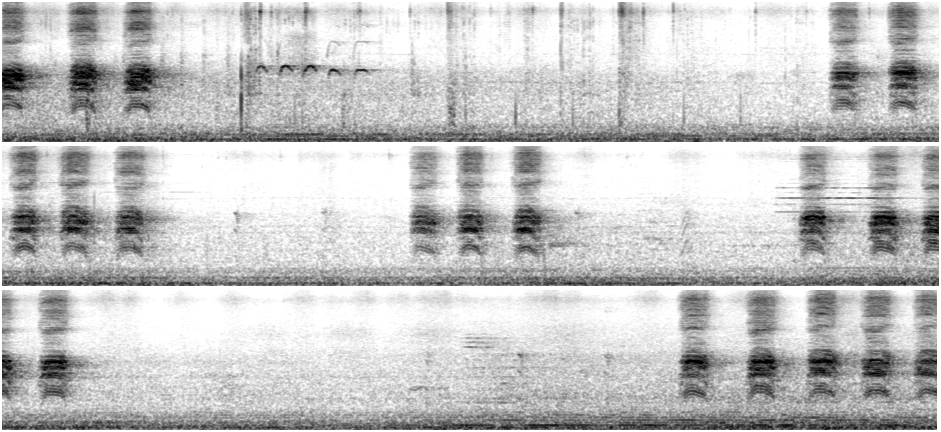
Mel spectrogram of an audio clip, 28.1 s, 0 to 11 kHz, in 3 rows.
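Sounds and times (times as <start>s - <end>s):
crow cawing: 0.0s - 1.7s, 8.3s - 11.0s, 13.4s - 14.9s, 17.4s - 19.6s, 25.5s - 28.0s.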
